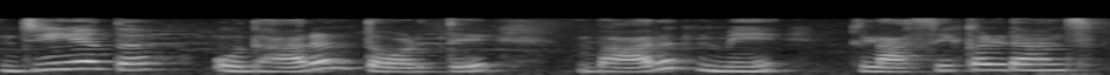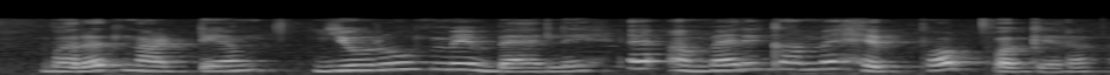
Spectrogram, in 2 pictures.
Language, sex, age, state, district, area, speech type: Sindhi, female, 18-30, Rajasthan, Ajmer, urban, spontaneous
